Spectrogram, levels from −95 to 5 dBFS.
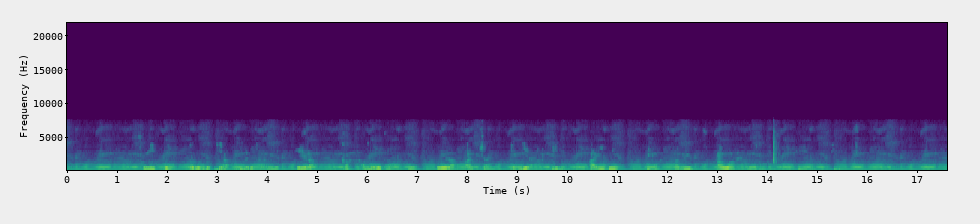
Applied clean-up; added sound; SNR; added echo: none; Musical instrument; 4 dB; reverberation time 0.2 s.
